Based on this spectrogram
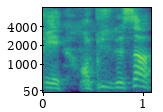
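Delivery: plain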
